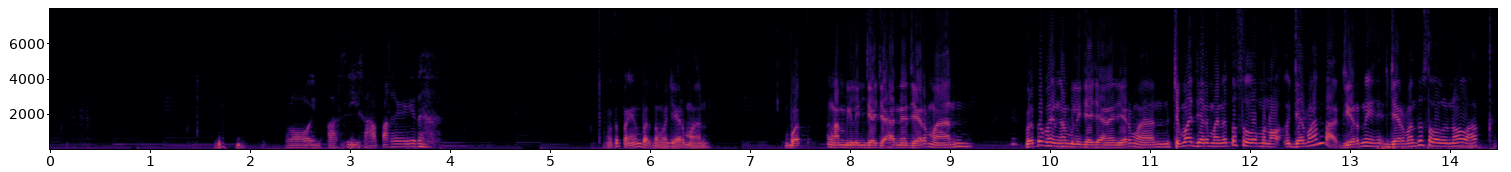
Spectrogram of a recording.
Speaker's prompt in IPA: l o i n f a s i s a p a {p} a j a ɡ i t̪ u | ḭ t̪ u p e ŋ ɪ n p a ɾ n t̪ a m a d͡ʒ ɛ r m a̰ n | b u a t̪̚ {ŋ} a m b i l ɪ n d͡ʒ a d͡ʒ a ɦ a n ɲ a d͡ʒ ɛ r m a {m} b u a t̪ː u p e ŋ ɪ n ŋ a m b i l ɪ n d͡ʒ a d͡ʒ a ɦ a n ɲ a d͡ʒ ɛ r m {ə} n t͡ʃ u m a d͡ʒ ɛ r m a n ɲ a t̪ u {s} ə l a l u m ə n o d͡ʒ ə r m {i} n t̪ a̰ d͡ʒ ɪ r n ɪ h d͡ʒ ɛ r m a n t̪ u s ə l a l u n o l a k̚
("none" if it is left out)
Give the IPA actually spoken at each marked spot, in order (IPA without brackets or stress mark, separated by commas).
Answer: k, ŋ, n, a, s, a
